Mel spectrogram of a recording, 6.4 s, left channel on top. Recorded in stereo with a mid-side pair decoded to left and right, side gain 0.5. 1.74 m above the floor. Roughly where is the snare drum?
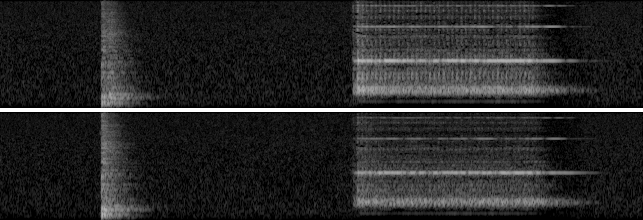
Ahead right.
